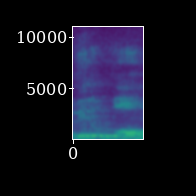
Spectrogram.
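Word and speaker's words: لله: memang tebal membacanya ya lam jalalah itu bila diikuti baris sebelum lam jalala itu adalah baris atas dan baris depan dia tebal bacanya tapi kalau di baris bawah gak boleh bacanya macam kalau baris bawah dia tipis tak boleh lillah enggak baris bawah sebelum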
